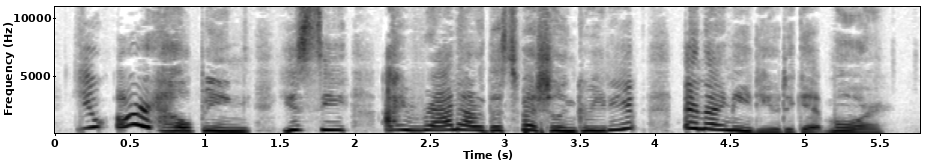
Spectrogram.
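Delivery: very loud giggling sing-song. Narrator reads Pinkie's line as she giggles even more, giggly Pinkie voice. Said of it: "Pinkie giggled even more".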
